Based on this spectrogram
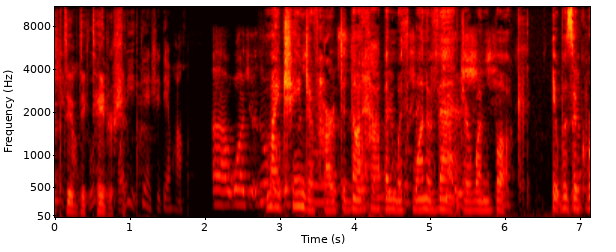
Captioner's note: through translator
